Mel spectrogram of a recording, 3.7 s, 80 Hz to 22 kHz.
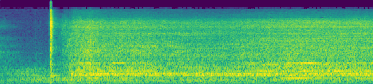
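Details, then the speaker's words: Challenger 1.5 hp pool pump after shaft seal and bearing replacement for a leak: a sharp switch click, then the motor spins up to a smooth, steady whir with no grinding or squeal; pulling water, running healthy. "nothing caught on fire nothing sparked it's always a good sign it's pulling water in that's a good sign"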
